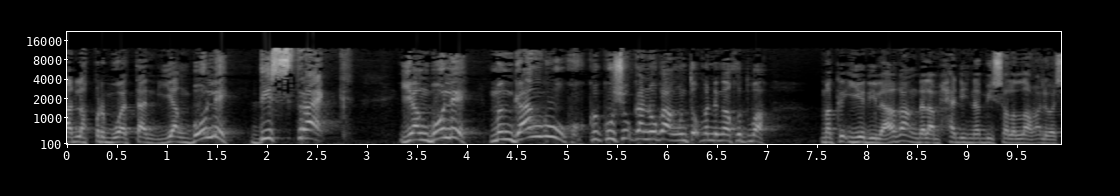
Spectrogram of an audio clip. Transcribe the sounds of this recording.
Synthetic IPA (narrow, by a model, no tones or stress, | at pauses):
adalahpərbuat̪anjaŋbolɛhdist̪ɾak̚ | jaŋbolɛhmə̃ŋɡaŋɡukəkuʃukanoɾaŋunt̪ʊk̚mə̃ndəŋarxut̪̚ba | makaiadilaɾaŋdalamħadɪθnãbisɔlːalːɑɦualewas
